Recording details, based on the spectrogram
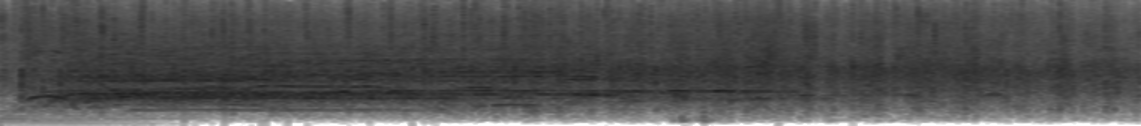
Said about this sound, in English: Please start clapping, cheering, and welcome to the stage your wonderful host, Deborah Frances-White.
